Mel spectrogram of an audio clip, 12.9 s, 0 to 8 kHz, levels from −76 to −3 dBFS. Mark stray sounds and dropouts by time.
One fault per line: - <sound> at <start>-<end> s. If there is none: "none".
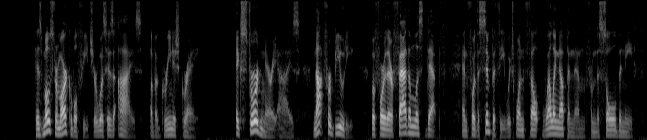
none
